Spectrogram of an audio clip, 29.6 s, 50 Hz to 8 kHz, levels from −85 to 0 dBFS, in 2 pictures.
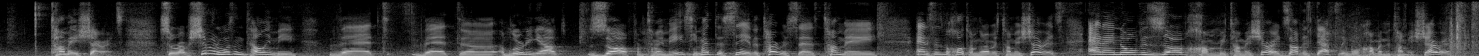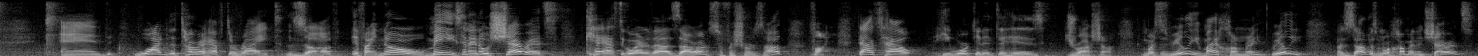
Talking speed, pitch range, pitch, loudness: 210 wpm, 175-235 Hz, 200 Hz, -25 LUFS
